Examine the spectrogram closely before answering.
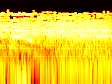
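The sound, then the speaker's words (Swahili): A crowd cheers, whoops and yells in celebration of the Miss World pageant winner. The roar is loud and dense, holding steady for the whole stretch without a break. “shangwe nderemo na vifijo. Shangwe nderemo na vifijo vilitokea wapi?”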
